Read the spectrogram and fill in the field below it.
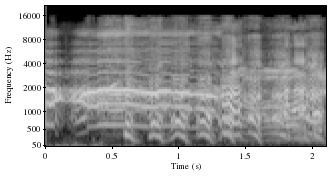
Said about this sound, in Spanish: Pero a muchos vecinos les enfada, loco, esos ruido de los gallos. Uno llega bien borracho a la casa, quiere dormir el siguiente día y los gallos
